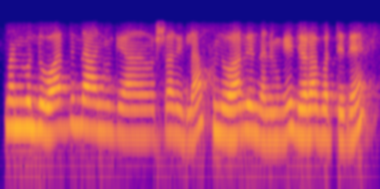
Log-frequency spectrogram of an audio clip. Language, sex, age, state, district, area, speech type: Kannada, female, 18-30, Karnataka, Bangalore Rural, rural, conversation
